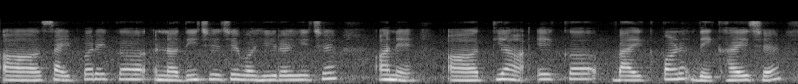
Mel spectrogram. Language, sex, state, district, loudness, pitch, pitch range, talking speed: Gujarati, female, Gujarat, Valsad, -14 LUFS, 210 Hz, 195-240 Hz, 135 wpm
